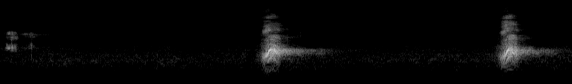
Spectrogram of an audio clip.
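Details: Black-crowned night heron, a fish eater and fishpond pest, gives two harsh, croaking quok calls about two and a half seconds apart, after a short clipped note at the start, with a steady faint hum behind.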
